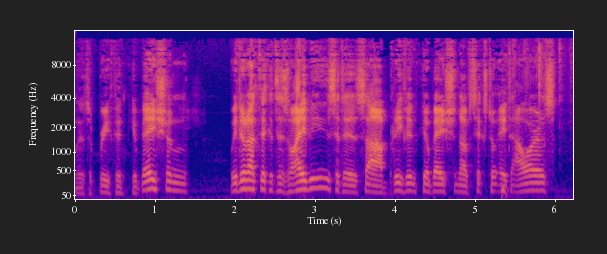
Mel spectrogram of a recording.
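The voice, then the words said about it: Attempted Quebecois French accent. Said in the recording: “I can't really do a Quebecois accent, but ... better than I could.”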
